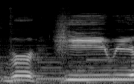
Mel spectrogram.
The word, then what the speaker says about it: Virgilio: we go that's his voice you look winded Virgilio it's pronounced ver here e Oh fine no I'm pretty sure it's for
